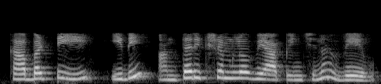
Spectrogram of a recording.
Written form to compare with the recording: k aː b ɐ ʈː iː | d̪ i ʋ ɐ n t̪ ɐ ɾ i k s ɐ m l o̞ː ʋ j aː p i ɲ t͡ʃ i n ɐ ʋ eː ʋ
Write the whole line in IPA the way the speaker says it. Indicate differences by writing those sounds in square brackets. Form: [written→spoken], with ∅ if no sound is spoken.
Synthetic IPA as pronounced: k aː b ɐ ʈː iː | d̪ i [ʋ→∅] ɐ n t̪ ɐ ɾ i k [s→ʂ] ɐ m l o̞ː ʋ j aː p i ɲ t͡ʃ i n ɐ ʋ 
